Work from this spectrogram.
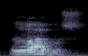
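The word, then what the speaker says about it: λόγος: Essa palavra verbo, para você que ainda não aprendeu sobre isso, é uma palavra grega que se pronuncia logos, ou seja, conhecimento.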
